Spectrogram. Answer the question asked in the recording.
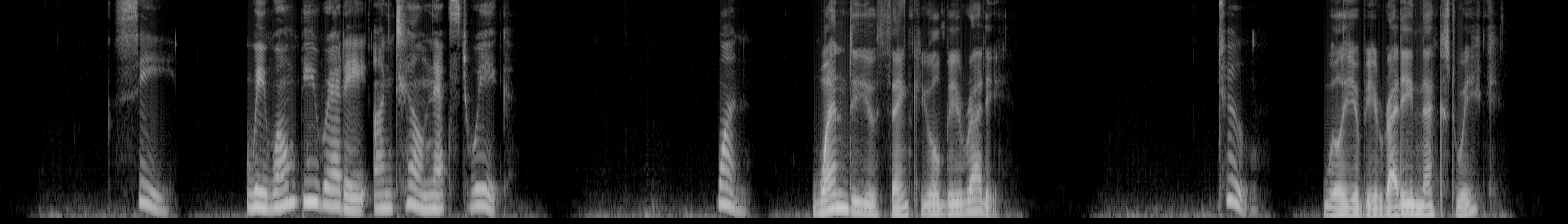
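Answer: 1: When do you think you'll be ready?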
